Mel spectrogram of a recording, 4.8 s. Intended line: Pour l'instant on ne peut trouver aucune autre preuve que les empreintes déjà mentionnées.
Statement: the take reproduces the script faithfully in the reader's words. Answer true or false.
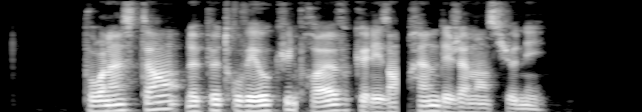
false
